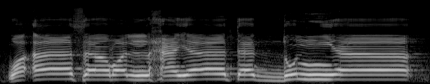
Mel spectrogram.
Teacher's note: حمزہ پر کھڑا زبر ہے، ایک الف کھینچنا ہے · واو کی ادائیگی ہونٹوں کی گولائی سے واو پر زبر آ گیا ہے اور بغیر کھینچے ادا کرنا ہے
